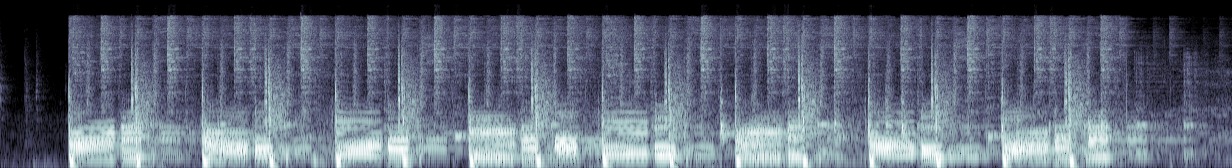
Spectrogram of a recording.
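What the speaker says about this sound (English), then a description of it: "So let's hear what our keys sound like with our drums." An Elektron Digitakt drum machine plays a sampled keys part over a drum pattern, with punchy kicks and snares in a steady repeating groove under sustained chords, loud and continuous with no talking.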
